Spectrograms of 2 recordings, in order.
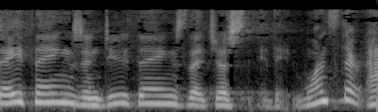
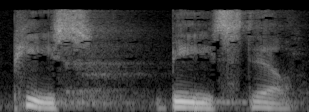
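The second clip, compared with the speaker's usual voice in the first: calm command; 6 semitones lower, much slower than usual. Retold or imitated. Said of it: "spoke with that voice".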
